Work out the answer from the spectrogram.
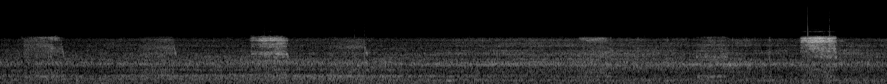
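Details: Owl at night, an adult flying in and out of the nest and bringing rats to its owlets, recorded 4:31–4:40 AM on 15 November 2015; short raspy hissing bursts, with one loud harsh screech near the end over steady background hiss.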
